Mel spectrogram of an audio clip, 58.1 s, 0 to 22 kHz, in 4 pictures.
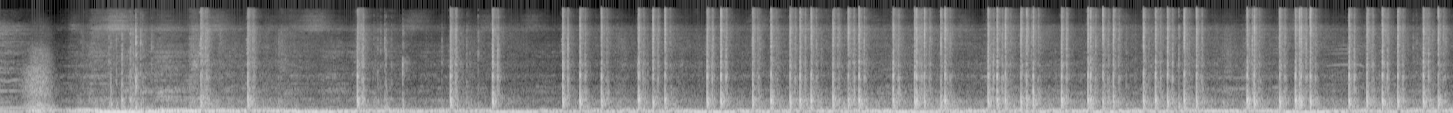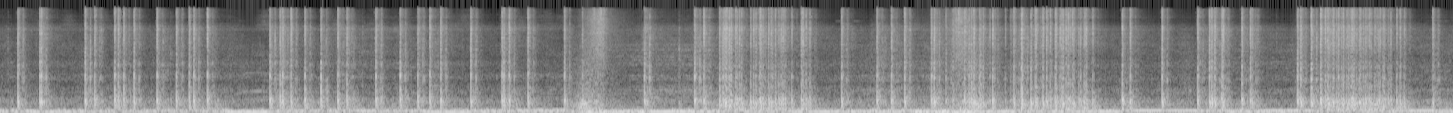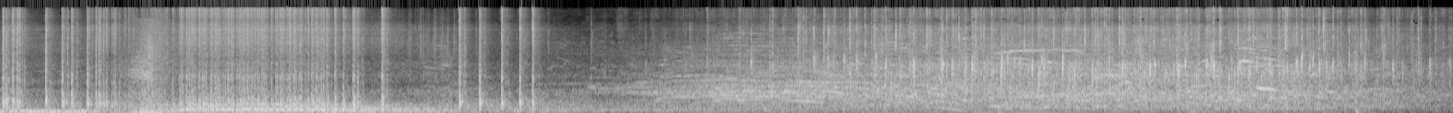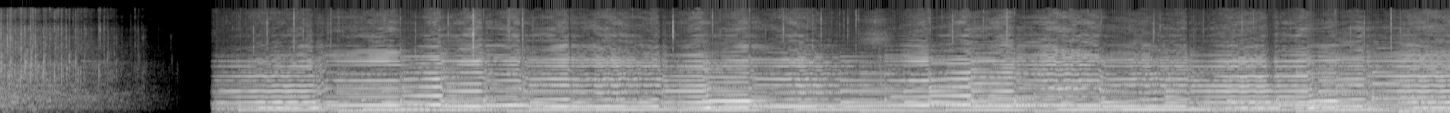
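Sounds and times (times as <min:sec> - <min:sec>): fireworks bangs and crackles: 0:00.0 - 0:35.4.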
